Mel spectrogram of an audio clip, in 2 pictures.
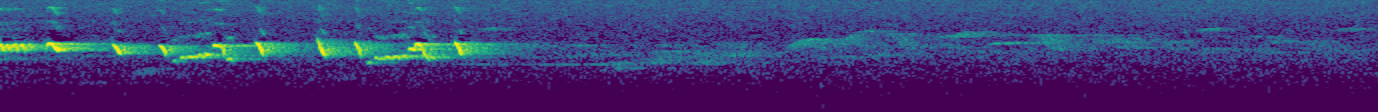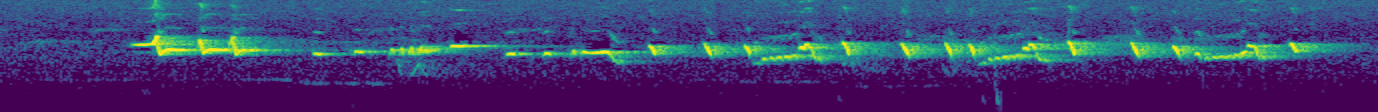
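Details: Wild Narcissus flycatcher singing in green spring foliage in northern Harima, Hyogo, Japan: a fast series of bright whistled notes, pause of about four seconds, then a loud burst and long run of repeated warbling whistles.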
